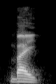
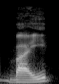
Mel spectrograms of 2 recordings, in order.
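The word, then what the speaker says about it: بيت: বাইত এর অর্থ বাড়ি। আরবি শব্দ বেই। বা অনেকে উচ্চারণ করেন বাইত।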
